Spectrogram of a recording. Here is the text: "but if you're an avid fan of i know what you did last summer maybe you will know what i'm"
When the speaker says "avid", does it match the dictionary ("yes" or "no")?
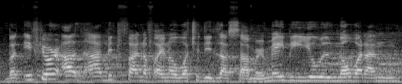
no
